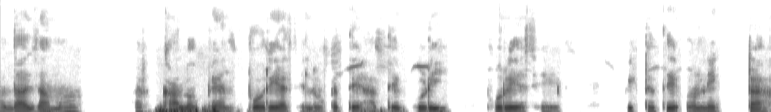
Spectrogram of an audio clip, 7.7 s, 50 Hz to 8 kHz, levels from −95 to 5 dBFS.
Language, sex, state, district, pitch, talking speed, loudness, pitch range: Bengali, male, West Bengal, Purulia, 120 Hz, 115 wpm, -28 LUFS, 115-125 Hz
